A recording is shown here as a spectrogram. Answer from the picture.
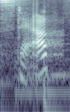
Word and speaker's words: staff: So in terms of pronunciation, staff is like, if you pronounce it in a very American way, then it's staff.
